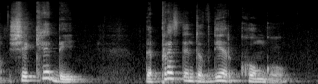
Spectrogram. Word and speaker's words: Tshisekedi: know whether that she's, I think that T is silent now. Tshisekedi, the president of DR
